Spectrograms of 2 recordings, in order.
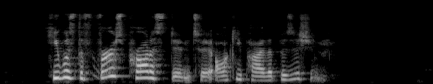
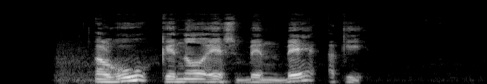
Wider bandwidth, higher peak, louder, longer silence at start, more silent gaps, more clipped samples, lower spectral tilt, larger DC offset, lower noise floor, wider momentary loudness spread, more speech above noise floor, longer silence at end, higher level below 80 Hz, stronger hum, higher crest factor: about the same, 11.5 kHz vs 11.5 kHz; second, -6 dBFS vs -2 dBFS; second, -24 LUFS vs -16 LUFS; second, 0.5 s vs 0.95 s; neither; neither; second, -3.5 dB/octave vs -6 dB/octave; neither; first, -79 dBFS vs -68 dBFS; second, 10 LU vs 17 LU; about the same, 55 dB vs 52 dB; second, 1.1 s vs 1.3 s; second, -74 dBFS vs -56 dBFS; neither; about the same, 18 dB vs 18 dB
